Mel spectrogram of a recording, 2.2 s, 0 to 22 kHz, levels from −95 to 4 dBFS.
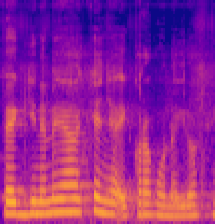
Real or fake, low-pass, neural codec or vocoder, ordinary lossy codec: real; none; none; none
